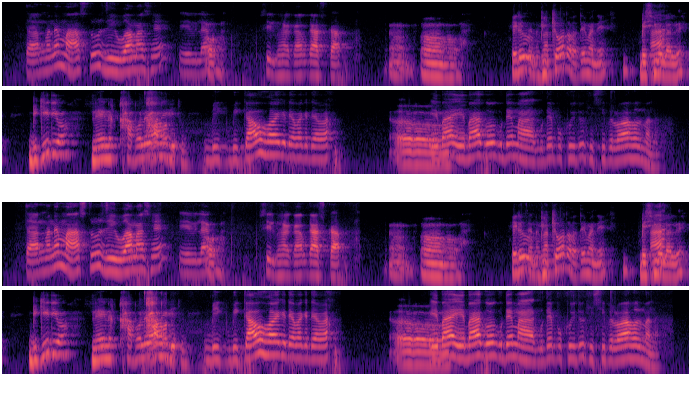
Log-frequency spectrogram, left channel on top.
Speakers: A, on the right (about 55°); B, in the centre.
A: তাত মানে মাছতটো জিওৱা মাছ হে। এইবিলাক
B: অ',
A: চিলভাৰ কাপ গ্ৰাছ কাপ।
B: অ', অ', অ'। সেইটো
A: তেনেকুৱাত
B: বিক তহঁতে মানে বেছি
A: হা
B: ওলালে বিকি দিয় নে এনে খাবলে
A: অ',
B: মানে সেইটো?
A: বি বিকাও হয় কেতিয়াবা কেতিয়াবা।
B: অ',
A: এইবাৰ এইবাৰ গৈ গোট গোটেই মা গোটেই পুখুৰীটো সিচি পেলোৱা হ'ল মানে।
